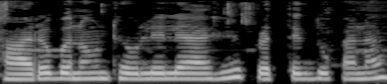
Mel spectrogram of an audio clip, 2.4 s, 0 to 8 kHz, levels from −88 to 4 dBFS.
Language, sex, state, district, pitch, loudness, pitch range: Marathi, female, Maharashtra, Nagpur, 200 Hz, -24 LUFS, 195-205 Hz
